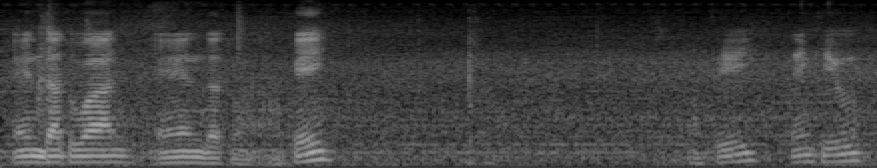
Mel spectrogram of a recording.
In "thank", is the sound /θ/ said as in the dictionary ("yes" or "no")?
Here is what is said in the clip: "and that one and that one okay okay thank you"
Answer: no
